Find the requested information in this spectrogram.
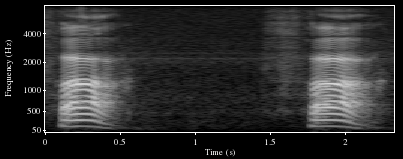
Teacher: اوپر کے دانتوں کے کنارے اور نیچے کے ہونٹ کی تری والے حصے سے یہ فا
